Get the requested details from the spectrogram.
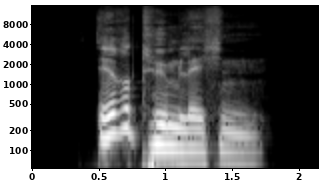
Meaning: inflection of irrtümlich: 1. strong genitive masculine/neuter singular 2. weak/mixed genitive/dative all-gender singular 3. strong/weak/mixed accusative masculine singular 4. strong dative plural
- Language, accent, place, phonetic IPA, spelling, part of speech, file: German, Germany, Berlin, [ˈɪʁtyːmlɪçn̩], irrtümlichen, adjective, De-irrtümlichen.ogg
